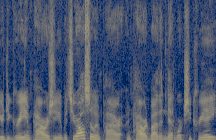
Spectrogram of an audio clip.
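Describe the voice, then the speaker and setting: A man with an American accent talks at a moderate pace, his fairly high-pitched voice dark and mellow in tone with fairly even intonation. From rural southern Georgia, US South. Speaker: university president. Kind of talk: panel presentation. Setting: luncheon event with audience.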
